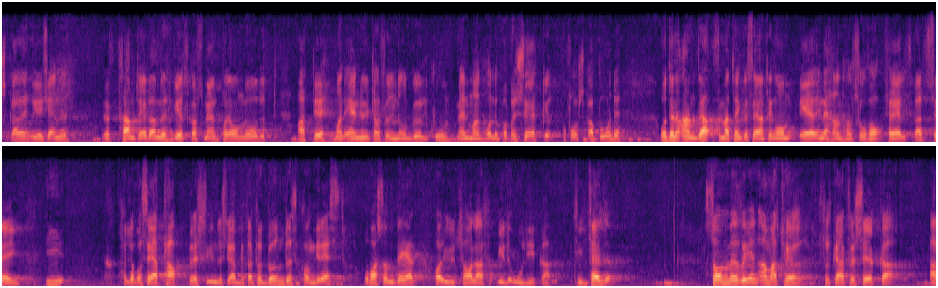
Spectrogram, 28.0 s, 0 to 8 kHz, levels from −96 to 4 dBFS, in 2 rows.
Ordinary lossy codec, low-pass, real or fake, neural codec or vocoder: none; 7.2 kHz; fake; codec, 16 kHz, 4 kbps, X-Codec, HuBERT features, trained on general audio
